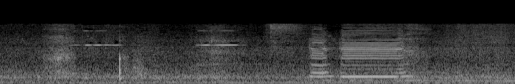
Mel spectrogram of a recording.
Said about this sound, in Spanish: Es el autobús de la escuela.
